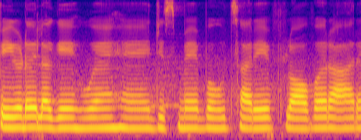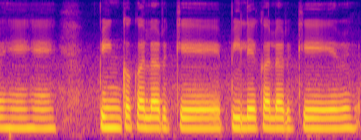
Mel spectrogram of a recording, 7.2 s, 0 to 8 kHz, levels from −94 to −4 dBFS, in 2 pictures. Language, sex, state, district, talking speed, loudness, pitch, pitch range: Hindi, female, Chhattisgarh, Balrampur, 140 wpm, -15 LUFS, 180 Hz, 175-180 Hz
